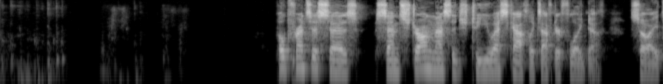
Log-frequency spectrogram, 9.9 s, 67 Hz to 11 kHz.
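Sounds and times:
typing on a computer keyboard: 0.0 - 1.0
speech: 4.2 - 9.9.

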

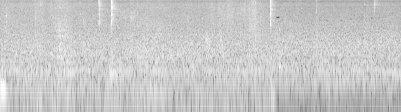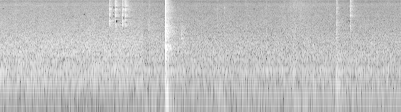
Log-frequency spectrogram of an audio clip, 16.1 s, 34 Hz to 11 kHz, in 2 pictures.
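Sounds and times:
steady low room hum: 0.0 - 16.0
computer mouse clicks: 10.2 - 10.7.

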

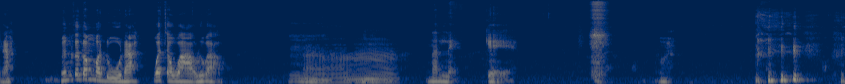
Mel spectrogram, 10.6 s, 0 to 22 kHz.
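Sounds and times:
speech: 0.0 - 0.2, 0.8 - 2.8, 3.6 - 4.4, 5.3 - 6.5, 7.4 - 7.6, 8.2 - 8.4, 9.4 - 10.5
nose sniffling in bad cold weather: 7.3 - 7.7.

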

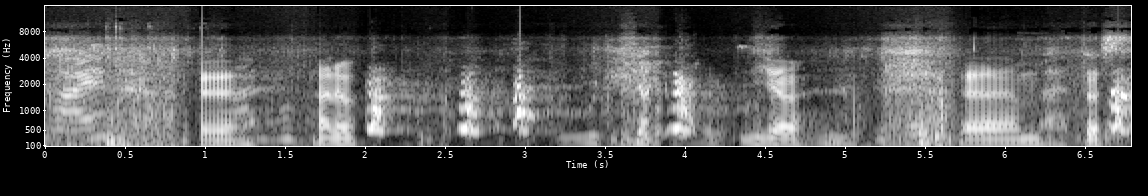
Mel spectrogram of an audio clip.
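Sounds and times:
speech: 1.0 - 2.1, 3.3 - 6.7
dog barking in high-pitched frustrated yaps: 2.0 - 3.3, 3.9 - 4.3.

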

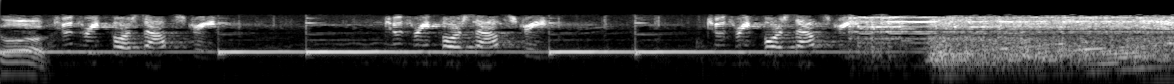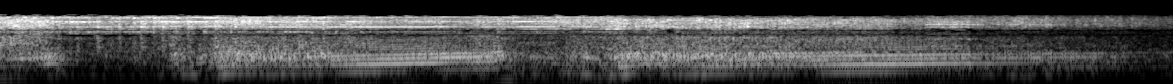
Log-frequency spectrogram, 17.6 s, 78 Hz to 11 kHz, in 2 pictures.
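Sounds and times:
road and mechanical noise: 0.0 - 17.5
speech: 0.4 - 2.1, 2.9 - 4.6, 5.3 - 8.6
old ambulance engine revving and accelerating through gears: 6.8 - 17.5.

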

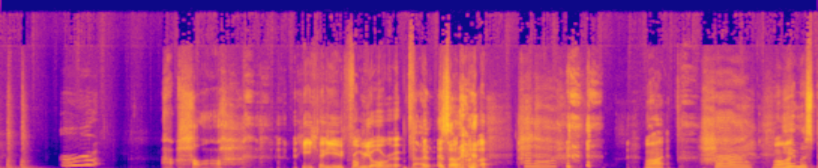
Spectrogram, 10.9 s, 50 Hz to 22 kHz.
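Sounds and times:
solid knocks on a door: 0.0 - 0.6
speech: 2.6 - 3.4, 4.0 - 7.8, 8.6 - 10.9.

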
